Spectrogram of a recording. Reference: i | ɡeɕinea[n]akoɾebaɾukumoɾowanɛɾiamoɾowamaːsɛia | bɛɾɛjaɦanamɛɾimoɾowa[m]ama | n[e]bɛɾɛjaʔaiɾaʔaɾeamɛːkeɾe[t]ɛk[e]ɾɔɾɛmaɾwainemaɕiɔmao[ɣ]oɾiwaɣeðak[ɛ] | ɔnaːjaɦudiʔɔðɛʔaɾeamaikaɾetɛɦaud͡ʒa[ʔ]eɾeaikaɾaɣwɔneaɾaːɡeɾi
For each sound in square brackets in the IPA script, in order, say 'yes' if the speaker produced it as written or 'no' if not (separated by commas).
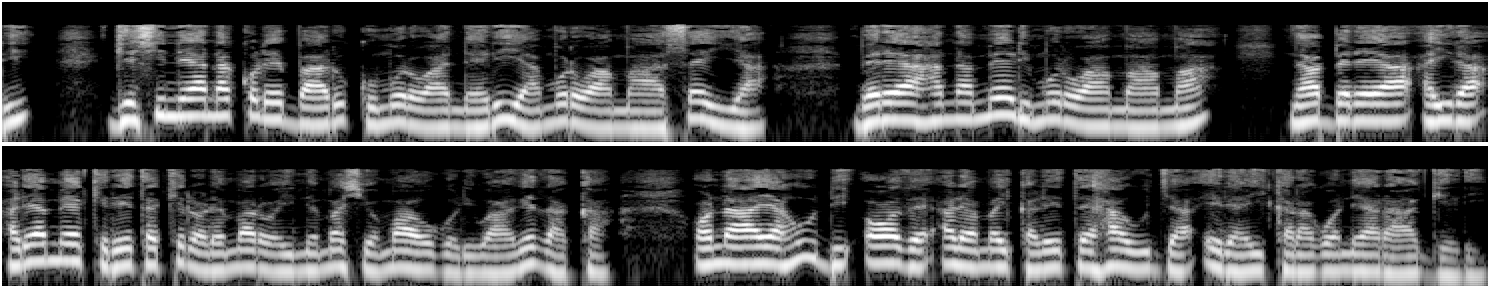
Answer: yes, yes, no, yes, yes, yes, no, yes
